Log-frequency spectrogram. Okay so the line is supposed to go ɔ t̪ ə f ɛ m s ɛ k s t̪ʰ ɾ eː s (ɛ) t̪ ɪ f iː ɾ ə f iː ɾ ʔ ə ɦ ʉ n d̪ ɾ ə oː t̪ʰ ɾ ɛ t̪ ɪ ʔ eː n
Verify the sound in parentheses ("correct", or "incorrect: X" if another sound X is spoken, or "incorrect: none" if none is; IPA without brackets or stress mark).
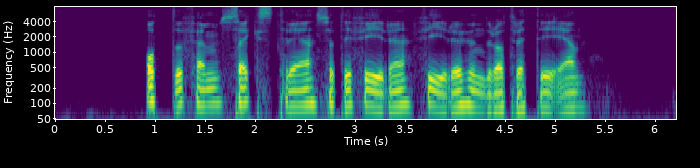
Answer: incorrect: œ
